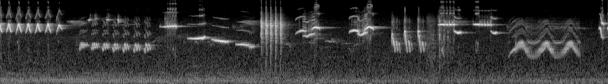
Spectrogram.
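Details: A flycatcher delivers a rapid high trill, then a lower rattle of repeated notes, clear falling whistles, sharp chips and a wavering warbled series, loud and varied throughout.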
